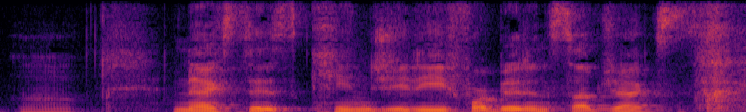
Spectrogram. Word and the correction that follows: Kinjite: Is that how you say it? – No. I think it's Kinjite.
